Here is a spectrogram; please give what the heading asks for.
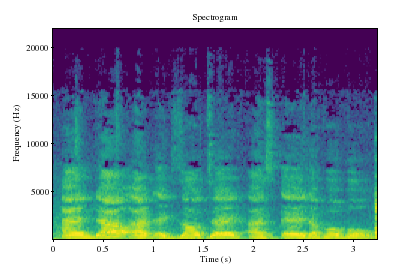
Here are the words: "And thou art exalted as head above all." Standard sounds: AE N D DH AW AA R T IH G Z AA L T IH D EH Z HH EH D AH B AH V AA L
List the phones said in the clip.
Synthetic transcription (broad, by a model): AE N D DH AW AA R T IH G Z AA L T IH D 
